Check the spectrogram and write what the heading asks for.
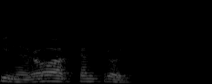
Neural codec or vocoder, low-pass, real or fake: none; 3.6 kHz; real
